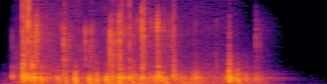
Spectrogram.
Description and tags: Dice sounds I made for my new game.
